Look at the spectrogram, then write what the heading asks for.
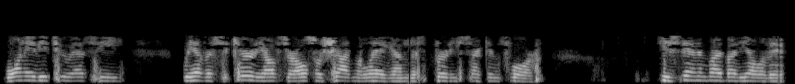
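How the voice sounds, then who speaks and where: A man's voice: on the high side, little pitch movement, quick pace, no room sound, narrow, tinny audio. A male police officer giving a report over a police radio, as heard on a scanner. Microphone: two-way police radio.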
